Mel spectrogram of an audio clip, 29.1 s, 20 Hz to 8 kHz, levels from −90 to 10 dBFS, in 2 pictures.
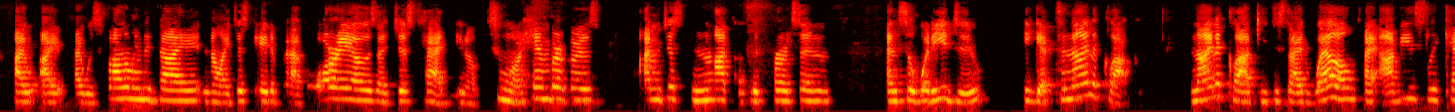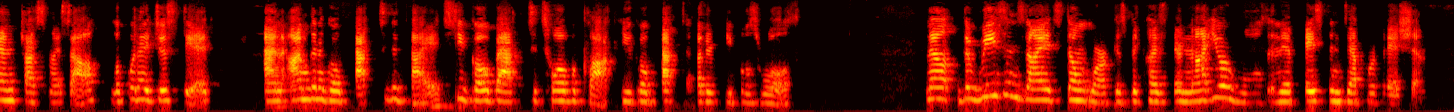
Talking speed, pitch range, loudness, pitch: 195 wpm, 215-260 Hz, -26 LUFS, 235 Hz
